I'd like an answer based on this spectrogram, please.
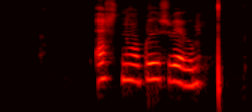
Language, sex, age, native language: Icelandic, female, 10, Icelandic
